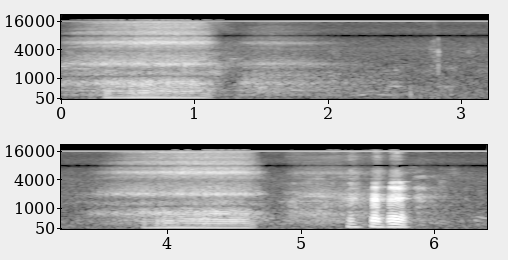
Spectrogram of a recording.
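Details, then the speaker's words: Adult snoring while asleep, recorded by partner, cat nearby: two loud, rattling snores on the in-breath about three seconds apart, then a brief softer snort; room noise in the background. "Okay, I just want you to see this and hear the amount you're snoring so that you know I'm not an asshole."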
